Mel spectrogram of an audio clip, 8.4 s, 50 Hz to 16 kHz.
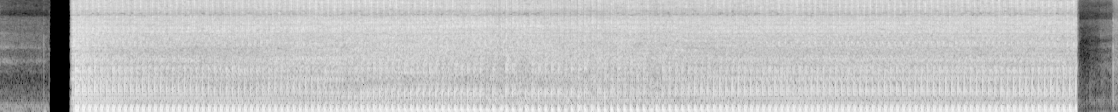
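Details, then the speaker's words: Craftsman lawn mower with swapped-in Briggs & Stratton 12 hp flathead single-cylinder: loud thump about three and a half beats per second, uneven with stumbling midway; still running rough, cause unknown. "so it's still running like garbage I don't know why it ran good then"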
